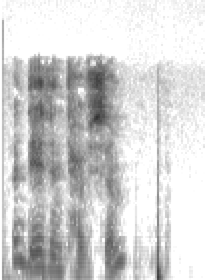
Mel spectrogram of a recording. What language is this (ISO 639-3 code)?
kab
